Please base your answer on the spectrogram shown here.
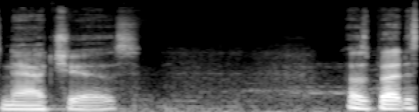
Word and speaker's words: Natchez: Natchez yeah that's what it says okay yeah pronounce Natchez I was about to say okay now it's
